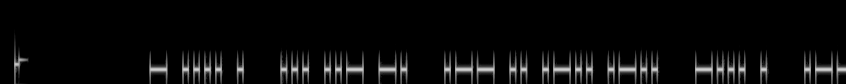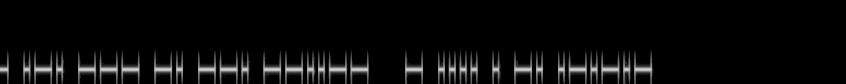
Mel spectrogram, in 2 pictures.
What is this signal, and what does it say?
Morse code, heard as a keyed tone, about 22 wpm, 700 Hz. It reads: THE SUN WILL BE WRONG, THEN.
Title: Sentences from Top 900 Words 22wpm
